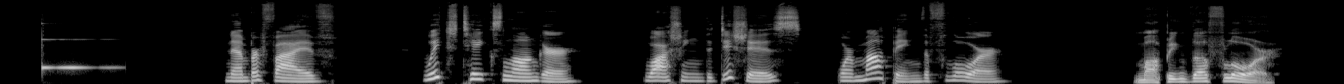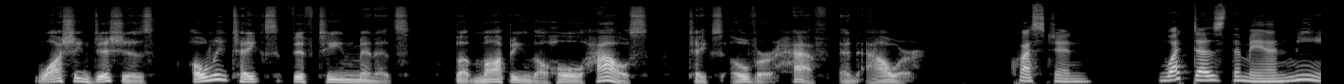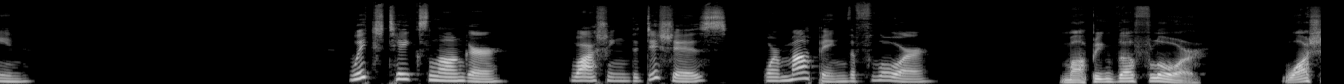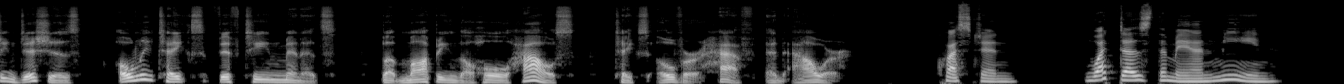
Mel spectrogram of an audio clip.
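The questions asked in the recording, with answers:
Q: What does the man mean?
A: Mopping the floor takes longer than washing the dishes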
